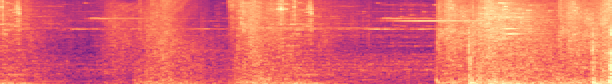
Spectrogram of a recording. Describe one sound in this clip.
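A magical spell effect whooshes and shimmers.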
